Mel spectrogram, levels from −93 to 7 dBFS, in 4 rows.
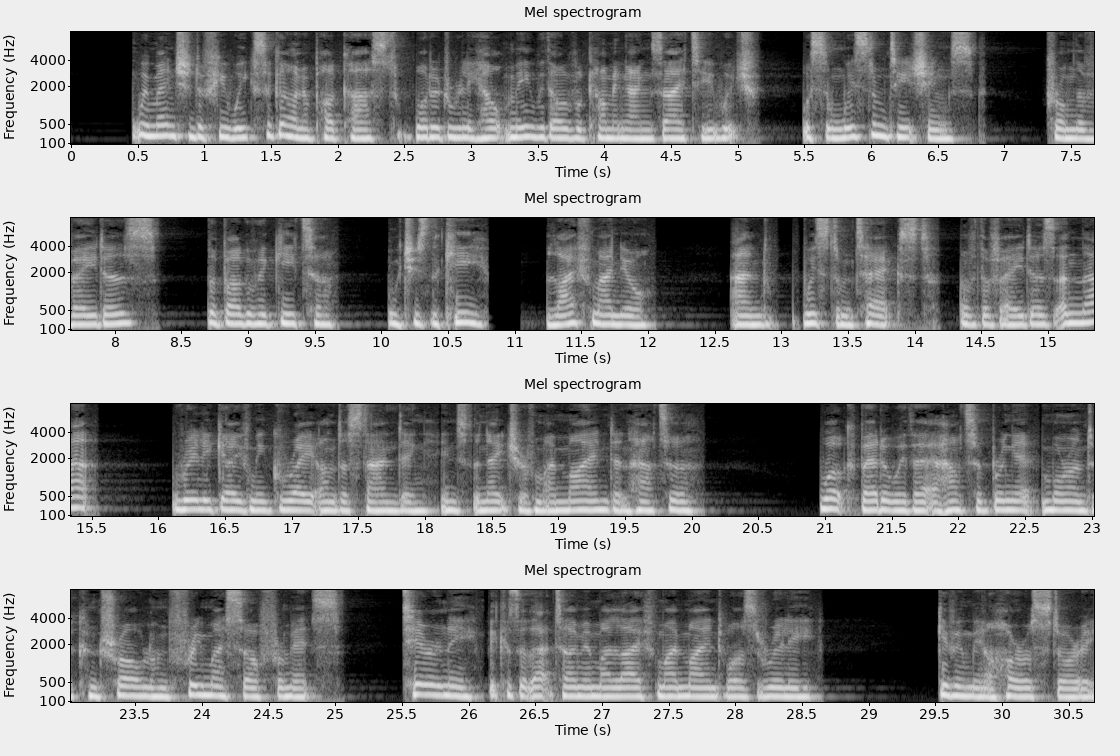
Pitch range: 185-205 Hz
